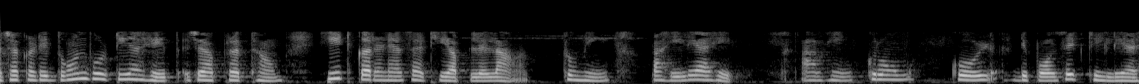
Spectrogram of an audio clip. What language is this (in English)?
Marathi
